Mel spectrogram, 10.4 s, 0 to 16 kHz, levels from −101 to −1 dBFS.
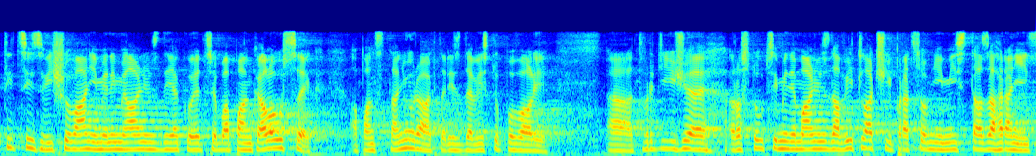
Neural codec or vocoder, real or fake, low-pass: none; real; 7.2 kHz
